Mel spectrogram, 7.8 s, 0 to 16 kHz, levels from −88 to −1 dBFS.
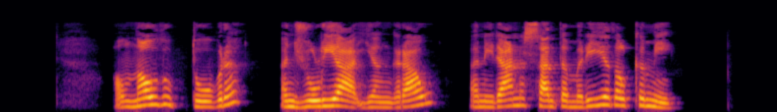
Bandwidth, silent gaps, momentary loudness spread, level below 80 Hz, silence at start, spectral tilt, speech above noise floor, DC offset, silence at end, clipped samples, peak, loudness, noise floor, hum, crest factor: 7.8 kHz; 2.71-2.77 s, 4.55-4.69 s; 11 LU; -62 dBFS; 1.15 s; -5 dB/octave; 37 dB; under 0.1%; 1.05 s; under 0.1%; -2 dBFS; -18 LUFS; -54 dBFS; none; 18 dB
